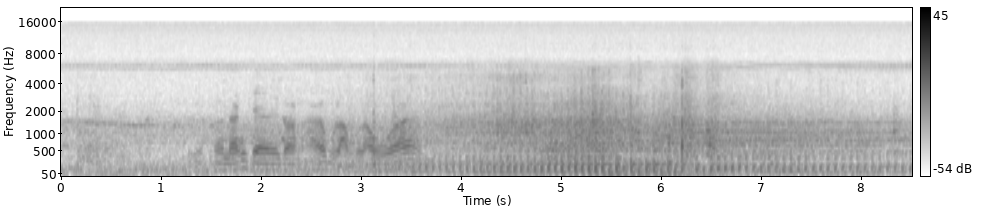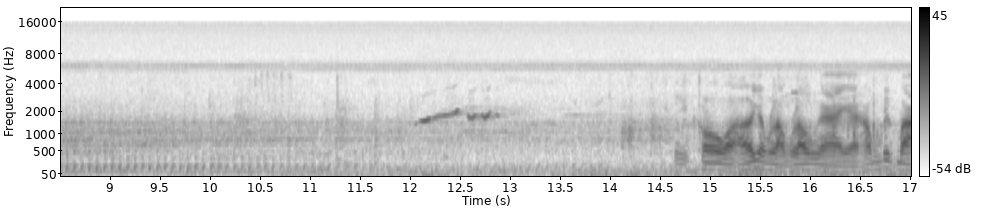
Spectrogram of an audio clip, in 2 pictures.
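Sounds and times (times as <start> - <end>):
motorcycle engine running: 2.5 - 12.2
short rising chirp: 11.9 - 13.8.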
